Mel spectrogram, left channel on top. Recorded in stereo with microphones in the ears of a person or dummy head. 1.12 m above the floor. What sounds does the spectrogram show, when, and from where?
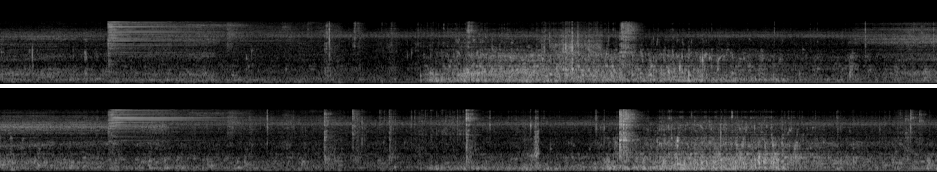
1.1 s a chime: 35° left (ahead or behind), 1.0 m
3.2 s a camera shutter: 55° right (ahead or behind), 1.5 m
